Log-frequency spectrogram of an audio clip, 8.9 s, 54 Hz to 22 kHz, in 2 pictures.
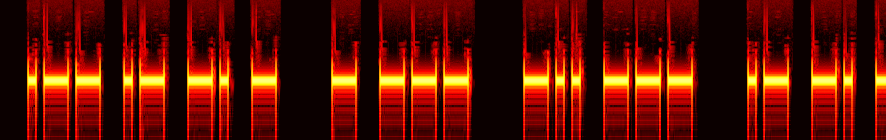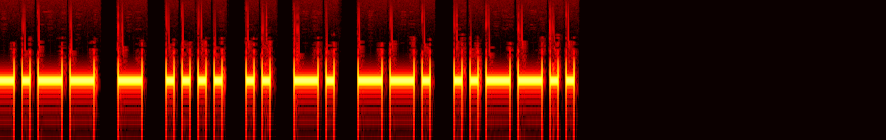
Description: Morse code, heard as a keyed tone, about 30 wpm, 700 Hz. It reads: WANT TO DO ANYTHING?
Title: Sentences from Top 1000 Words 30wpm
